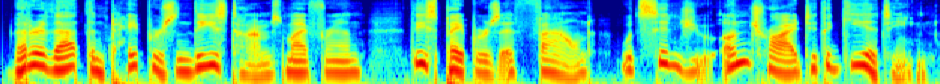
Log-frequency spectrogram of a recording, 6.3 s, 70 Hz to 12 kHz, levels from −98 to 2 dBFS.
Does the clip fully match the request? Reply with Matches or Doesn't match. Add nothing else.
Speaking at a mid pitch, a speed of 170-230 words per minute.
Matches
